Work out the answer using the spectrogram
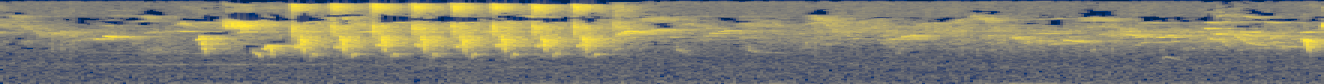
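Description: A common nightingale sings a rapid burst of about eight loud, sharp repeated notes, then a few varied high chirps and whistles over faint background hiss.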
